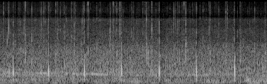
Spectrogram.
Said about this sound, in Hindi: दोनों हाथ ऊपर करके एक बार अपने आप के लिए ताली भी बजा दीजिए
